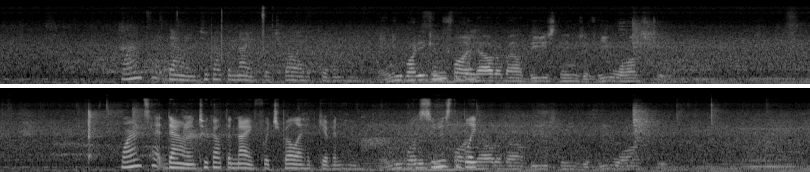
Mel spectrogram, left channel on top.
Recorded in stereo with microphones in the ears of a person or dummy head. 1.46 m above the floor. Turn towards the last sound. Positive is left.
turn(degrees=40)  # may be behind; listen again after turning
